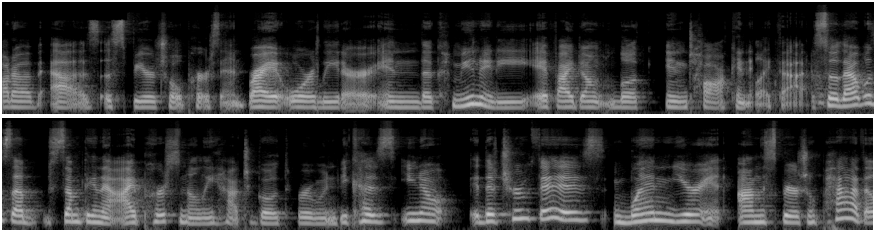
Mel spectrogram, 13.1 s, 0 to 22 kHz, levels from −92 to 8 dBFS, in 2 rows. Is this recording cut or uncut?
cut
